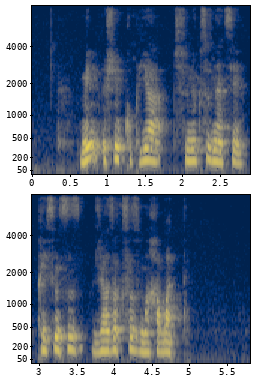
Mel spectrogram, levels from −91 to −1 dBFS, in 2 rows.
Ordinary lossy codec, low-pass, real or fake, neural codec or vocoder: none; none; real; none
